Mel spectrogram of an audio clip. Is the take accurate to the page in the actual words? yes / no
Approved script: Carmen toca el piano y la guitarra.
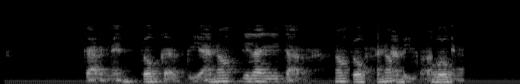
no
